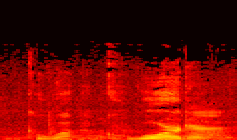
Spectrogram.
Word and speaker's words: quarter: quarter one quarter teaspoon when we have q u in english it's pronounced like together quarter quarter and finally we can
